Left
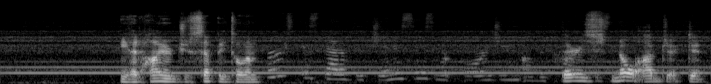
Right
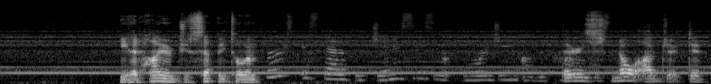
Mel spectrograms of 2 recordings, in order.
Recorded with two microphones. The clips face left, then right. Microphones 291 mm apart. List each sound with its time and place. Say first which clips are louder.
1.2 s a man speaking: right 2 dB; 40° right (ahead or behind), 0.7 m
2.7 s a woman speaking: right 2 dB; 65° right (ahead or behind), 1.4 m
5.6 s a man speaking: left 3 dB; 20° left (ahead or behind), 0.7 m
